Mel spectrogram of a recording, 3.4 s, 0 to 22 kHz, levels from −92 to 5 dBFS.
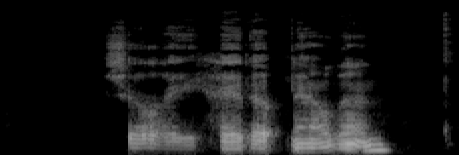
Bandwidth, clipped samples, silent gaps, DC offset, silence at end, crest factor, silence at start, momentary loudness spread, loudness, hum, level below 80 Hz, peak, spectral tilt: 16 kHz; under 0.1%; 3.23-3.31 s; under 0.1%; 0.1 s; 20 dB; 0.8 s; 10 LU; -37 LUFS; none; -78 dBFS; -18 dBFS; -6 dB/octave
